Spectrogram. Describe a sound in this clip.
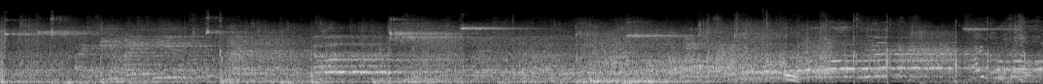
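A ball thuds when kicked.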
